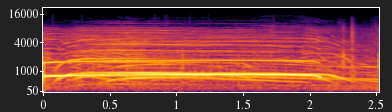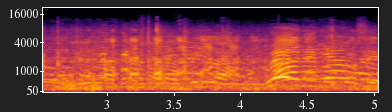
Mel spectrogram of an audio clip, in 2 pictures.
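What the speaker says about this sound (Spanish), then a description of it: "vamos a dar un grito de júbilo para los cocineros para que se apuren" Church congregation at a Queens social gathering lets out a loud, sustained shout of joy for the cooks for about two seconds, then breaks into chattering crowd noise with scattered whoops and voices.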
